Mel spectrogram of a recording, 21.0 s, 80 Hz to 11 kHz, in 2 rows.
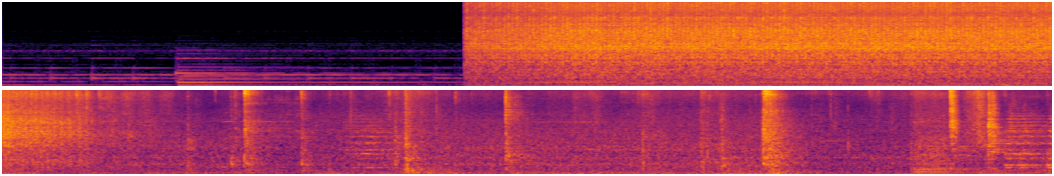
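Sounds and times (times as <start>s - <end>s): vehicle engine running: 4.6s - 12.2s.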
